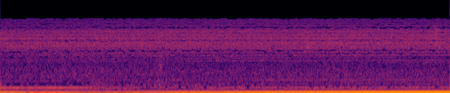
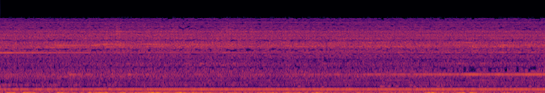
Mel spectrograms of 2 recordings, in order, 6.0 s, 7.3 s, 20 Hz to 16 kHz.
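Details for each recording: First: Coil drag test rig spinning up; steady low drone building slightly with a rough hum underneath from one poor new bearing (from China) just fitted; noisy bearing. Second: Three-stage stepped-coil generator test on a draining battery: an 11-ohm resistive load is removed and the rotor spins up, steady electrical hum and whir creeping higher as RPM rises.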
